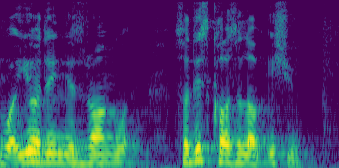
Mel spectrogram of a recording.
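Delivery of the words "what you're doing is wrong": usual speaking voice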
